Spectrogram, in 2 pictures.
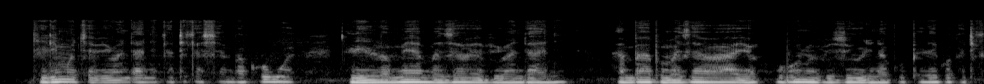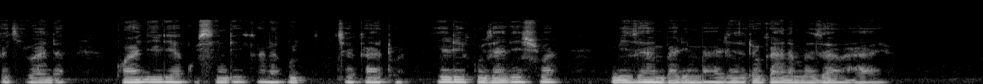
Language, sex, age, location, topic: Swahili, male, 25-35, Dar es Salaam, agriculture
